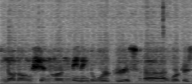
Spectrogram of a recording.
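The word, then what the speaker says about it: Rodong Sinmun: to explain right here n's and rs are transliterated in a funny way from Korean language uh it's pronounced Nong shinmun meaning the workers uh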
